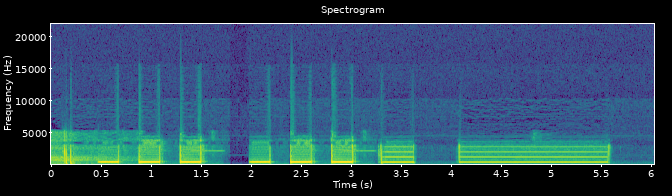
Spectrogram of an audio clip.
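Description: Telephone line sounds as a new call is placed. Six short beeps are followed by a slightly longer one, then a single steady ringback tone of about a second and a half as the call rings through.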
